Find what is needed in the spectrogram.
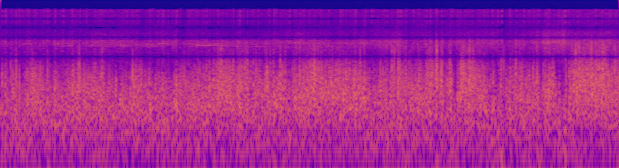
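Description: Wind buffeting the microphone: a steady, loud rumbling rush with no clear pitch.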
